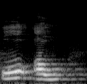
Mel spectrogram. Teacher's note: ओ और औ का उच्चारण स्थान कंठ ओष्ठ होता है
